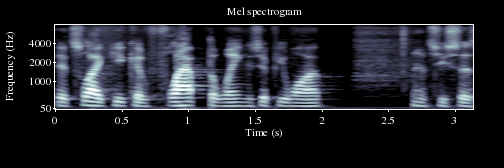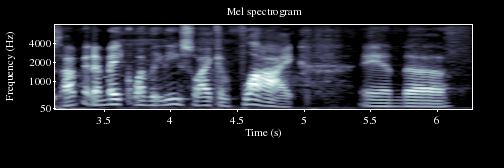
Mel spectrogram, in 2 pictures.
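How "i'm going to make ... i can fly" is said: put-on small, squeaky, tiny little child voice. The narrator voices a small gnome child, in a little squeaky tiny voice. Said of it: "in her little squeaky, tiny voice".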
